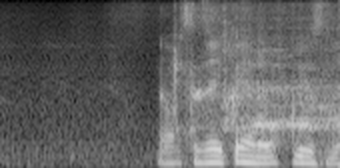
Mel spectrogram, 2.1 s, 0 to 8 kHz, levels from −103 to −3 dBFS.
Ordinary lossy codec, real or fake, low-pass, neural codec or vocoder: none; fake; none; codec, 16 kHz, 0.9 kbps, LongCat-Audio-Codec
